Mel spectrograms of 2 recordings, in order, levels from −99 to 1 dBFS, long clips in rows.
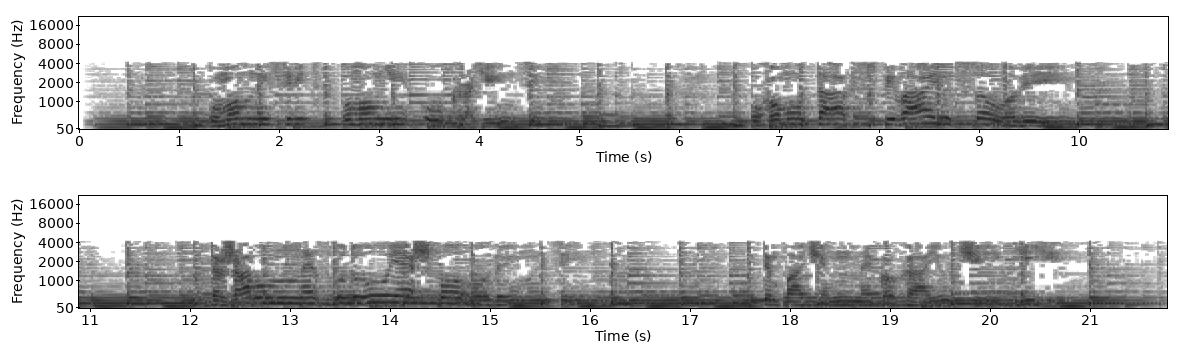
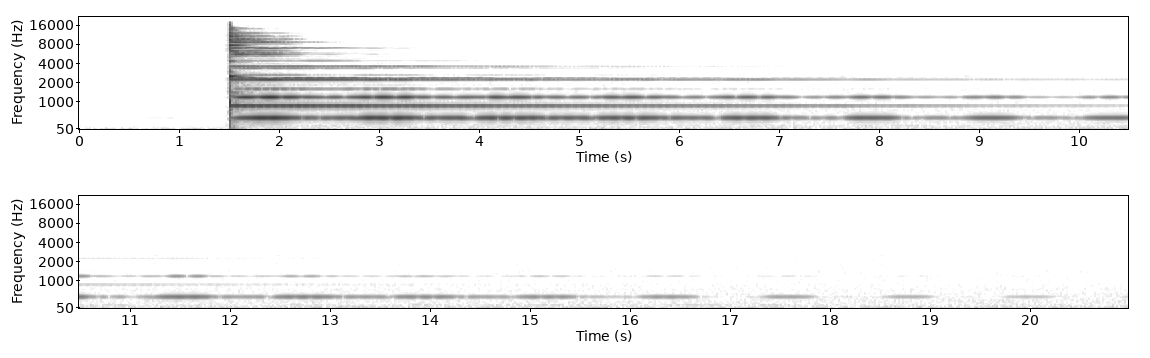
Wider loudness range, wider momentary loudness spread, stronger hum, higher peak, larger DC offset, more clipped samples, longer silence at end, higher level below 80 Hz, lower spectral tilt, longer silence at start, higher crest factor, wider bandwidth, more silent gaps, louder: second, 3 LU vs 28 LU; second, 5 LU vs 27 LU; neither; about the same, -4 dBFS vs -2 dBFS; neither; neither; second, 0.05 s vs 8.05 s; first, -52 dBFS vs -80 dBFS; first, -12.5 dB/octave vs 1.5 dB/octave; second, 0.1 s vs 1.5 s; second, 14 dB vs 34 dB; second, 4.4 kHz vs 18 kHz; neither; first, -18 LUFS vs -28 LUFS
